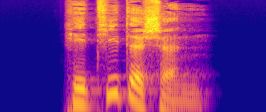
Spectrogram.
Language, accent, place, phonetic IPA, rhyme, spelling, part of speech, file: German, Germany, Berlin, [heˈtiːtɪʃn̩], -iːtɪʃn̩, hethitischen, adjective, De-hethitischen.ogg
- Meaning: inflection of hethitisch: 1. strong genitive masculine/neuter singular 2. weak/mixed genitive/dative all-gender singular 3. strong/weak/mixed accusative masculine singular 4. strong dative plural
